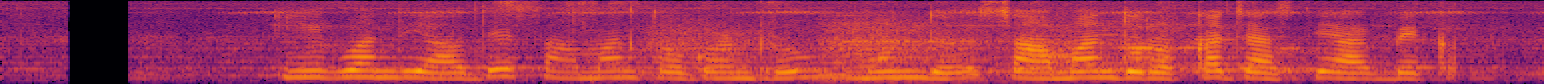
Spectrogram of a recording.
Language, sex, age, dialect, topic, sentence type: Kannada, female, 18-24, Northeastern, banking, statement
